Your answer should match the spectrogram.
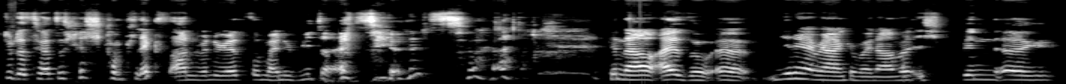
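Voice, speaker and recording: A woman's voice: mid-range voice, a little slow. A young woman from northern Germany, a tech founder and podcast guest, talking energetically with frequent fillers, restarts and English buzzwords. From Mecklenburg, Germany. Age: young adult. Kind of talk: conversational podcast interview.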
